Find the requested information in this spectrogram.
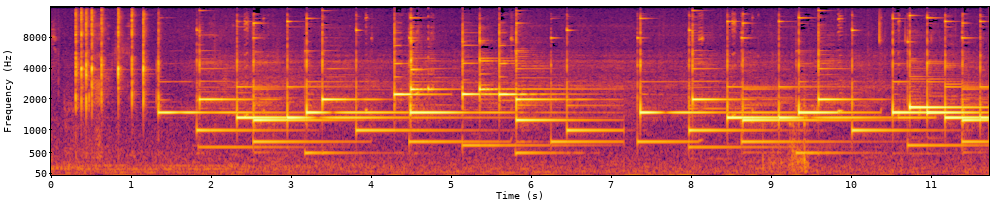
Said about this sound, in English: Ooh, I have an awesome little Wizard of Oz box. Which is a little music box. Mm-hmm. Can we hear that? Oh, yeah.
